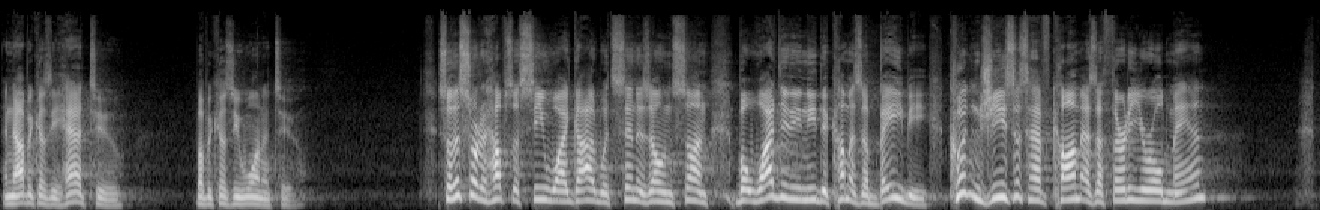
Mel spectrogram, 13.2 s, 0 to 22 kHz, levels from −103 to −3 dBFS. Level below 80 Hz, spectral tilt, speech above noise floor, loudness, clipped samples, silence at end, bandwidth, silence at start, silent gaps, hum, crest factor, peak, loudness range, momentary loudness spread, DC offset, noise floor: -78 dBFS; -5 dB/octave; 51 dB; -24 LUFS; under 0.1%; 1 s; 16 kHz; 0.05 s; none; none; 20 dB; -4 dBFS; 7 LU; 11 LU; under 0.1%; -74 dBFS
